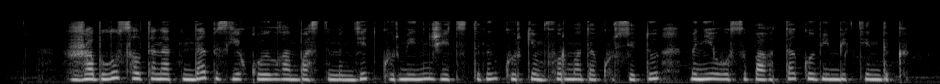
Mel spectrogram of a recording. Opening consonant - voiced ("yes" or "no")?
yes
